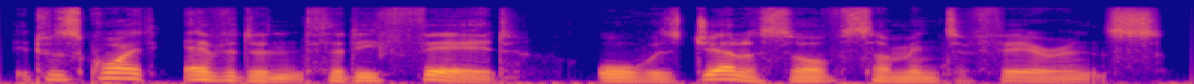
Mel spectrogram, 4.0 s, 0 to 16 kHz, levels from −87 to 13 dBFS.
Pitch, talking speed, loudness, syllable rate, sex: 115 Hz, 195 wpm, -19 LUFS, 6.3 syllables/s, male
